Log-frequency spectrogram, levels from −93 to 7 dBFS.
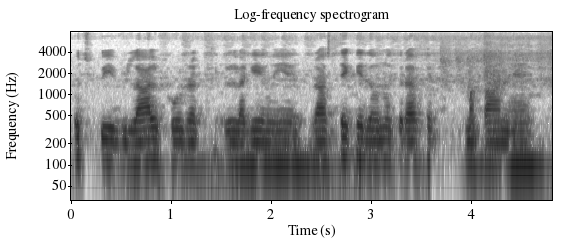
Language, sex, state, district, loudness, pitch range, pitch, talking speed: Hindi, male, Arunachal Pradesh, Lower Dibang Valley, -17 LUFS, 100-110 Hz, 105 Hz, 150 wpm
